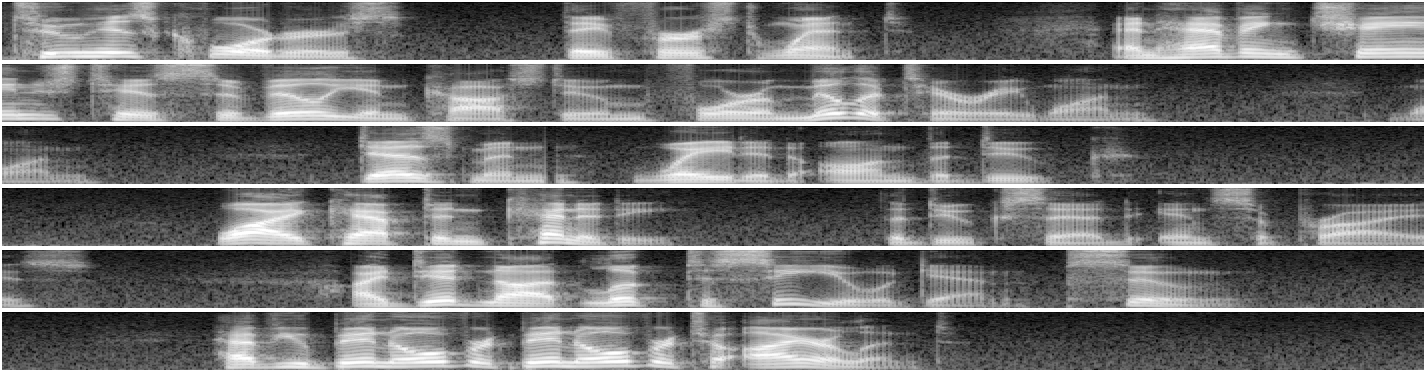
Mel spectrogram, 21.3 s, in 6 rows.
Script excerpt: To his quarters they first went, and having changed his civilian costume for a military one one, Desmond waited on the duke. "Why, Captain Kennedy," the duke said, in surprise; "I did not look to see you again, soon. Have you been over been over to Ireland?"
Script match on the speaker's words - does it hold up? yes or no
yes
